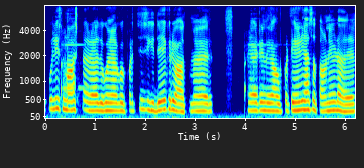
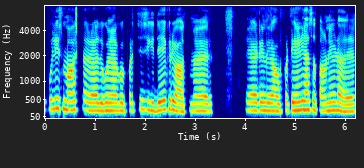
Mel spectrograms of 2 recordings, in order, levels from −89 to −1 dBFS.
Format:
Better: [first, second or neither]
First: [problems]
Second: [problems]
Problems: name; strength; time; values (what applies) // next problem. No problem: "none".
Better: second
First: noise reduction (neural diffusion model UNIVERSE++)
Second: none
